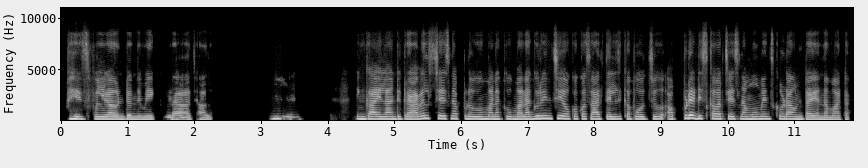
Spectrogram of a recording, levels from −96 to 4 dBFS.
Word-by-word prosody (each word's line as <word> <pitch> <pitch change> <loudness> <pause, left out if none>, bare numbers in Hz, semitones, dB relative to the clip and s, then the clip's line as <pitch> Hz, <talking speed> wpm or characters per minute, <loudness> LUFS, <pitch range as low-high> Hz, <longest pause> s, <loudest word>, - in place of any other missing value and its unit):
పీస్‌ఫుల్‌గా 205 -2 +3
ఉంటుంది 185 -1 -1
మీకు 185 0 -3
కూడా 180 -1 -3 0.3
చాలా. 175 -1 -7 0.9
హ్మ్. 225 -5 -2 1.0
ఇంకా 220 0 +4
ఇలాంటి 215 +1 +2
ట్రావెల్స్ 210 +6 +1
చేసినప్పుడు 240 -2 +1 0.3
మనకు 210 +1 -1 0.2
మన 195 +1 +1
గురించి 255 +1 +3
ఒక్కొక్కసారి 225 -1 -3
తెలియకపోవచ్చు. 215 0 -1 0.2
అప్పుడే 285 +8 +3
డిస్కవర్ 235 -2 -1
చేసిన 220 0 -1
మూవ్మెంట్స్ 225 +2 0
కూడా 220 -1 +1
ఉంటాయన్నమాట. 180 -2 -1
215 Hz, 105 wpm, -22 LUFS, 200-230 Hz, 1.0 s, ఇంకా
